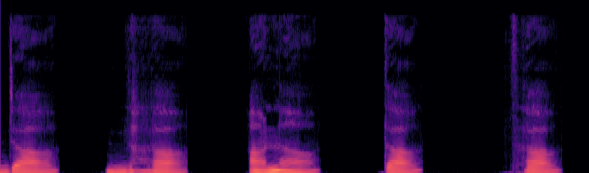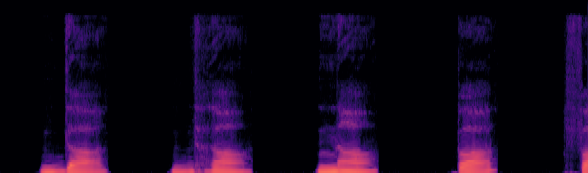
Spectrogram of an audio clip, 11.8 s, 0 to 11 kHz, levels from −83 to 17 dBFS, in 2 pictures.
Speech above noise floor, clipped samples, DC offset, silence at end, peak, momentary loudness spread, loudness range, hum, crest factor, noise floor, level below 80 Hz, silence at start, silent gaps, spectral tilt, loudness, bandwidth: 61 dB; under 0.1%; under 0.1%; 0 s; -8 dBFS; 18 LU; 3 LU; none; 16 dB; -82 dBFS; -60 dBFS; 0 s; none; -9 dB/octave; -23 LUFS; 10 kHz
